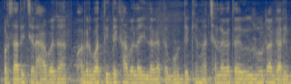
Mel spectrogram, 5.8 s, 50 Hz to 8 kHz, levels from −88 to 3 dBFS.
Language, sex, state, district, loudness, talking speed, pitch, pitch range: Bhojpuri, male, Bihar, Sitamarhi, -17 LUFS, 155 wpm, 125 Hz, 120-130 Hz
